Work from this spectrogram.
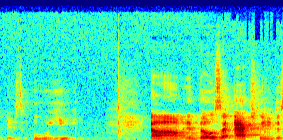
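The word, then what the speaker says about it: Ugni: grapes grapes it's spelled eugenei but the correct pronunciation is Ooey and those are actually the same uh grapes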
